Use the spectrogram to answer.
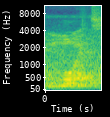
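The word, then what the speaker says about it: Moët: Tyrone today is powered by Moet.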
